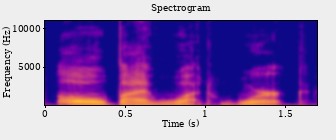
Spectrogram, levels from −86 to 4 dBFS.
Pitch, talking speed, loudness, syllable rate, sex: 170 Hz, 140 wpm, -15 LUFS, 2.6 syllables/s, female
